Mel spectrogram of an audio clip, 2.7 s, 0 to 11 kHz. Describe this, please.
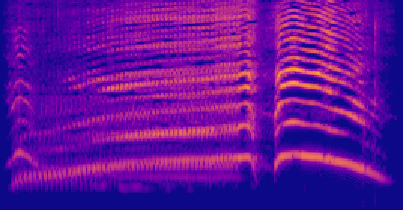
BRRRRR-OOHOO 01
This sample pack contains people making jolly noises for a "party track" which was part of a cheerful, upbeat record. Original tempo was 129BPM. This sample is the artist making a vocal modulation up to the phrase "Ooh-hoo!"
vocals, shot, 129bpm, male, stabs, female, party, shots, vocal, stab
